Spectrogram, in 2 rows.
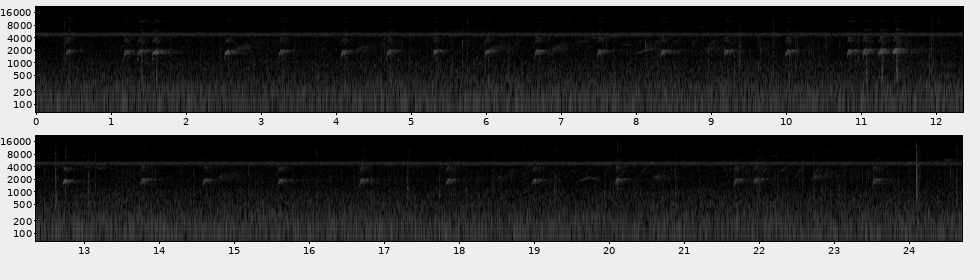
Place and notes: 水上巷, 埔里鎮桃米里, Taiwan - In the bamboo forest
In the bamboo forest, birds sound, water droplets
Zoom H2n MS+XY
21 April 2016, ~06:00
